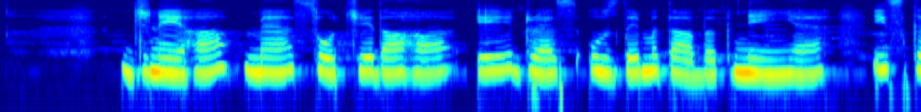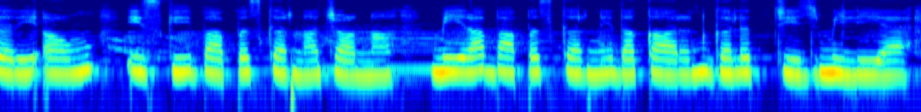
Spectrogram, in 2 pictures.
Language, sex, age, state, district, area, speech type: Dogri, female, 18-30, Jammu and Kashmir, Kathua, rural, read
